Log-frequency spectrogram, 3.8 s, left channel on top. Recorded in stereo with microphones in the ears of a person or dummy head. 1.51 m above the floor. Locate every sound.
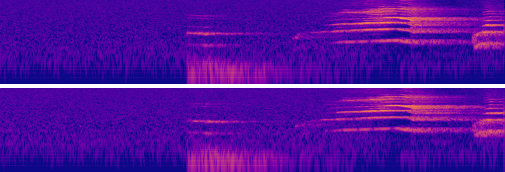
1.4 s a cat meowing: 50° left (ahead or behind), 1.3 m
